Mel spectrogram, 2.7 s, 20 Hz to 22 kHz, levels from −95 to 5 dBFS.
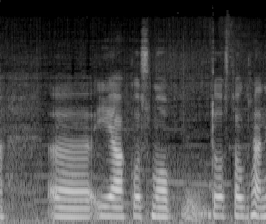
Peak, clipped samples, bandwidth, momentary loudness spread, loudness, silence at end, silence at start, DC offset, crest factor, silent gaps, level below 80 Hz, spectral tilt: -6 dBFS; under 0.1%; 12.5 kHz; 10 LU; -22 LUFS; 0 s; 0 s; under 0.1%; 16 dB; none; -44 dBFS; -6.5 dB/octave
